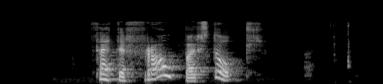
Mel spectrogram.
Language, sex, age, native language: Icelandic, female, 40-49, Icelandic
